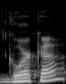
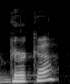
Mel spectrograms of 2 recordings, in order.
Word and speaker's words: Gurkha: One word I've mentioned a few times is Gorkha or Gurkha. There are 2 different pronunciations and spellings.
